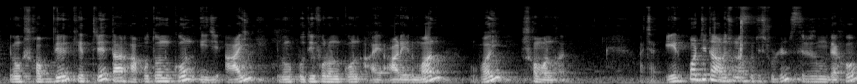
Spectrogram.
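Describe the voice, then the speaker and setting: Fast-talking man teaching physics. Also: fairly high pitch, darkish tone, a little hiss or hum. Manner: explains step by step, often saying "dekho" and "thik ache". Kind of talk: physics lesson to school students.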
